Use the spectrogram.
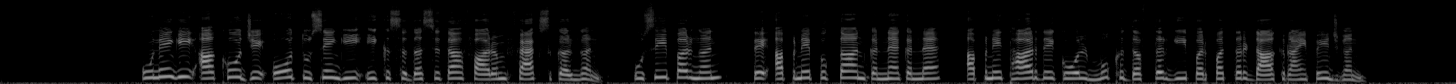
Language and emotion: Dogri, neutral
